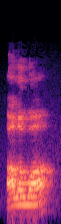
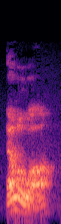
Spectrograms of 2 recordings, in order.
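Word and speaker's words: אֱלוֹהַּ: Okay, a variant of this word is, this is pronounced Alawa. Some of you may see it spelled and pronounced as Eloah, okay, which also means God, okay?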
